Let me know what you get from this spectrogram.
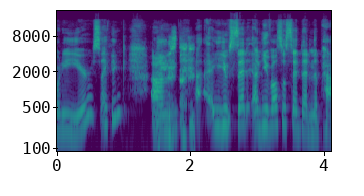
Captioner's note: chuckling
